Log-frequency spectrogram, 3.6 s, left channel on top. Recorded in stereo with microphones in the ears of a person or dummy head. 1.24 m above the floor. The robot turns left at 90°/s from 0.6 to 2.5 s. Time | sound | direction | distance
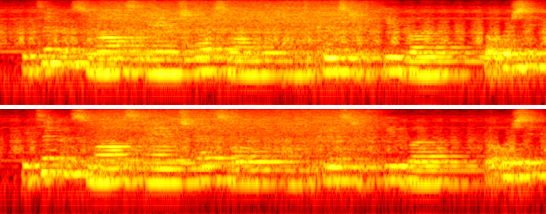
0.1 | a woman speaking | 145° right | 0.6 m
